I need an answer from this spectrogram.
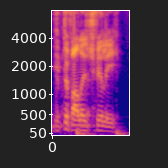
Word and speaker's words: Dvalishvili: Dvalishvili.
